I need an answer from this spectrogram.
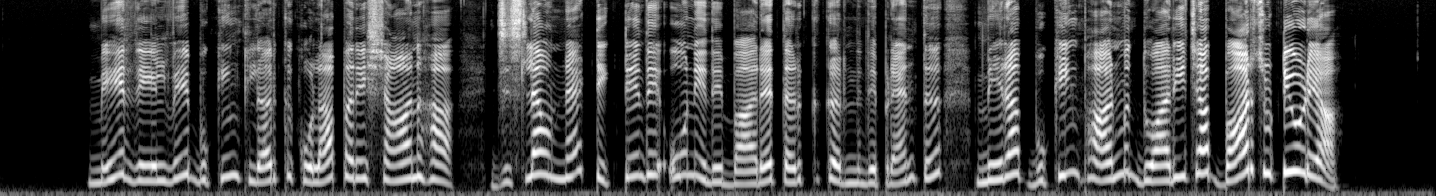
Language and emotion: Dogri, angry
